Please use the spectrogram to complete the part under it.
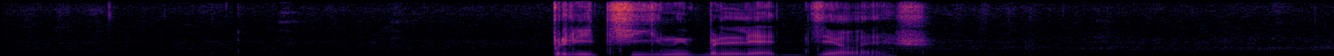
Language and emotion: Russian, angry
